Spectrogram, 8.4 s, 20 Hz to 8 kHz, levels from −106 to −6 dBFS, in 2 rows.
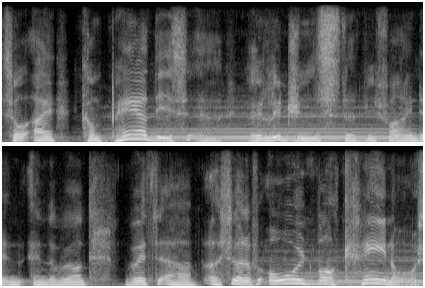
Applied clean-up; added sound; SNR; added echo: none; Bowed string instrument; 11 dB; none.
